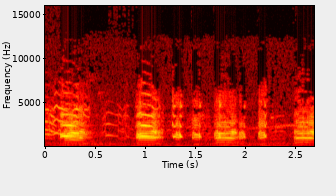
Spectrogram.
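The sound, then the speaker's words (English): White-fronted geese calling in a rapid series of high, nasal, yelping honks, several birds overlapping in a lively chorus that carries on steadily throughout. “As geese go, white-fronted geese are especially strong, athletic flyers.”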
